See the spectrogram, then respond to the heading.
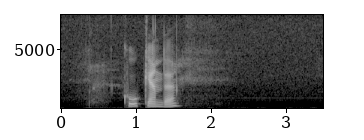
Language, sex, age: Norwegian, female, 46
